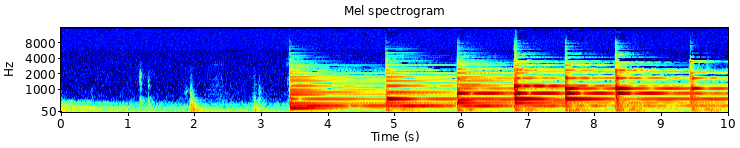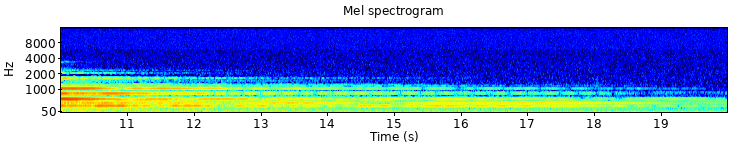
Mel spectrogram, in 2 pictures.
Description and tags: Ben Shewmaker - Haunting Chords
Not sure why I uploaded this one, just some random chords plunked down on a piano.
piano, instruments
